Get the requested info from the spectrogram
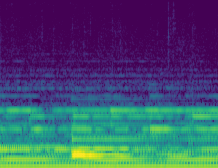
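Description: Soft, slow background music: held keyboard-like notes, with a new note coming in about three-quarters of a second in.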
